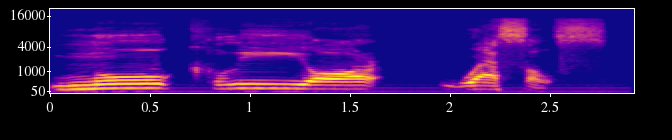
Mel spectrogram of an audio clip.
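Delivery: slow NOO-KLEE-AR for nuclear, then "wessels" for vessels; exaggerated correct nuclear. Shown as a demonstration. Host giving the supposed right way, slow nuclear wessels. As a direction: spell out nuclear in big slow syllables. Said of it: "the way you're supposed to say".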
